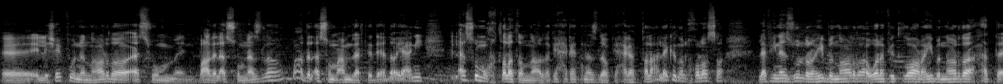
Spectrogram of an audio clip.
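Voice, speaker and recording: Over noticeable background noise, a man of medium pitch talks at a very fast pace with hardly any pauses. His intonation is lively. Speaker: stock market commentator. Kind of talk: casual vlog commentary. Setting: airport. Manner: speaking quietly; halting, repeats words.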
